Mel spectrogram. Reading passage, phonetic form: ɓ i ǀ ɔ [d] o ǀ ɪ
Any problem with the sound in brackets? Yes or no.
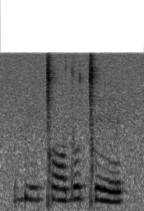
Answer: no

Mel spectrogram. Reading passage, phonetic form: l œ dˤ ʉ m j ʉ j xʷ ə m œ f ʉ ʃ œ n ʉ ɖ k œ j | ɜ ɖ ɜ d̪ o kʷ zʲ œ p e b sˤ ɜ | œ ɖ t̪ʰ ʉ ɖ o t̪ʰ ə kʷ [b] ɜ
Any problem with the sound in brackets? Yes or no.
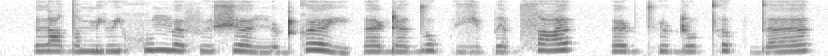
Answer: yes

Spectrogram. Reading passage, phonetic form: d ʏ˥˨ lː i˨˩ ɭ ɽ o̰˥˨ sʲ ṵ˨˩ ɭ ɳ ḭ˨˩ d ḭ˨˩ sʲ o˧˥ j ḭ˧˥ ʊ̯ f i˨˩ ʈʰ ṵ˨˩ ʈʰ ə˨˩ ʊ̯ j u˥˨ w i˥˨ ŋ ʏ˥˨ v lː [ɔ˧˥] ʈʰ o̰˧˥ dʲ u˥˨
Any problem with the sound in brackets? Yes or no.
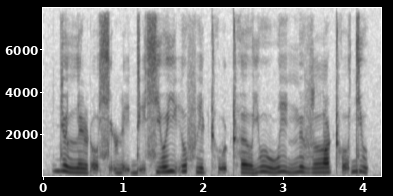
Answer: no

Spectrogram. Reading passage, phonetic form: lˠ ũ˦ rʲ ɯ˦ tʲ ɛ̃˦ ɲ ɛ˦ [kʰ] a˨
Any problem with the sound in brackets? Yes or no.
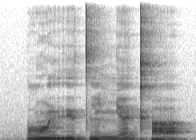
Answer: no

